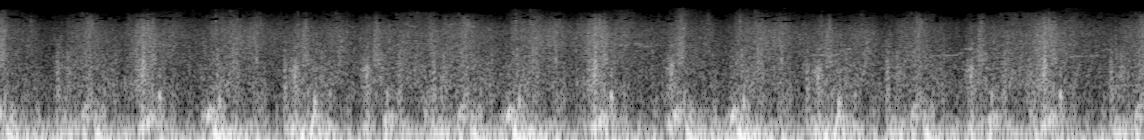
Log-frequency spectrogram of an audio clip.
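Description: Heavy footsteps thud on grass in a quick, steady rhythm.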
